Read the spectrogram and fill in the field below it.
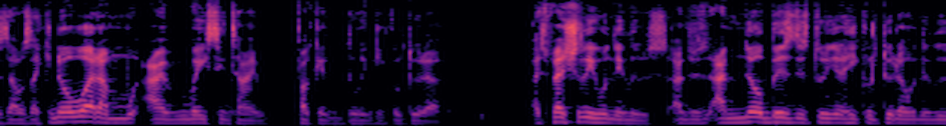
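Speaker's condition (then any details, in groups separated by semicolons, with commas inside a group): No condition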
